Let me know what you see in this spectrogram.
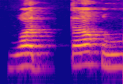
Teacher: واو تا زبر وتا زبر تا وتا قاف واو پیش کو واتقو واو ساکن اس سے پہلے پیش واو مدہ تھوڑا سا کھینچیے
